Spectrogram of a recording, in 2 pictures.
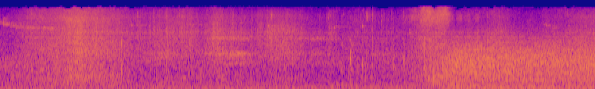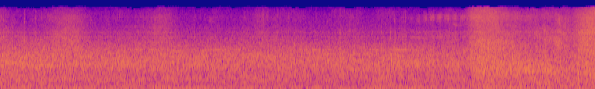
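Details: Only outdoor wind rumble and broadband noise, with a few faint bumps and no clear animal voice.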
